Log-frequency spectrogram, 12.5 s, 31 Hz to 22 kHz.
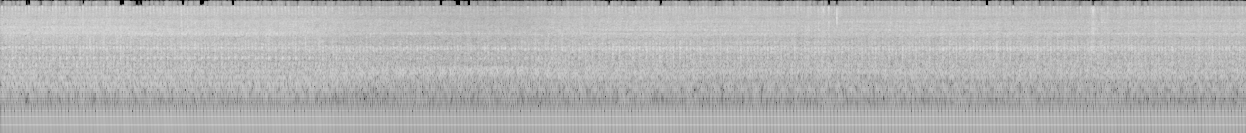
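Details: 2011 Renault Kangoo, 1.5 dCi 86 hp, under 100,000 km, hot: an uneven, lumpy idle about four beats a second. The owner suspects a Delphi injection pump fault (metal filings, foamy or aerated fuel). Glow plugs, preheat timer and primer bulb have already been checked or replaced.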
